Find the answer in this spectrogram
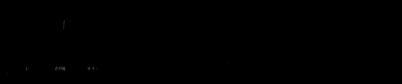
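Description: Near silence with a few faint computer-mouse clicks: a cluster in the first second and a single click a little past two seconds in.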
